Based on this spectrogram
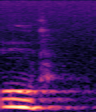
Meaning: where
- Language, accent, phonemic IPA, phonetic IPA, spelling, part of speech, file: Armenian, Eastern Armenian, /uɾ/, [uɾ], ուր, adverb, Hy-ուր.ogg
